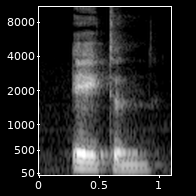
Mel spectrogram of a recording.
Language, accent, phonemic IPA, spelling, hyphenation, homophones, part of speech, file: Dutch, Netherlands, /ˈeː.tə(n)/, eten, eten, Eethen, verb / noun, Nl-eten.ogg
- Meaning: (verb) to eat; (noun) 1. food 2. dinner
